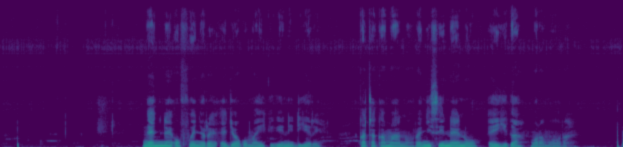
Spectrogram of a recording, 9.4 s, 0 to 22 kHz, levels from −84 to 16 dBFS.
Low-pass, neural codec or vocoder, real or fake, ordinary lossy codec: none; none; real; none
